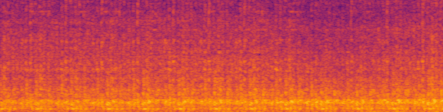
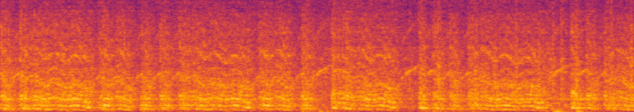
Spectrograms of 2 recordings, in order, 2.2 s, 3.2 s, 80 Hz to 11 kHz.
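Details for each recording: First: Ford E350 4x4 van with 7.3 diesel, swapped engine at first start after glow plugs: even, steady diesel clatter at idle with no misses or stumbles, sounding like a dirty old 7.3; normal idle. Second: Ford E350 4x4 van, 7.3 liter diesel, first start attempt, one glow plug burnt off. Starter churns at an even rapid beat without firing; extended crank, no start; owner suspects glow plugs were not held on long enough.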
